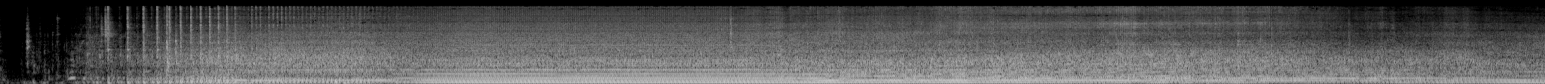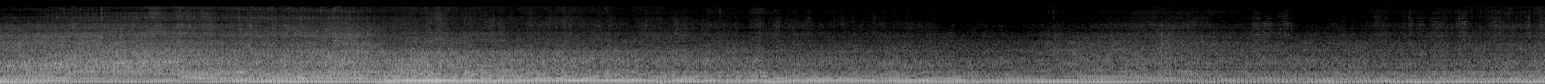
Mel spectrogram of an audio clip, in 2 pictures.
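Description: Gas push mower's 190cc Briggs & Stratton engine (TroyBilt TB 360, self-propelled) starting up about a second in with a quick run of ticks, then running steadily under load while cutting grass. It grows slowly quieter as the mower moves away.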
